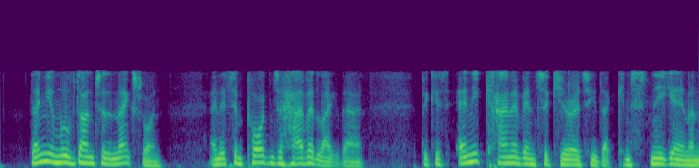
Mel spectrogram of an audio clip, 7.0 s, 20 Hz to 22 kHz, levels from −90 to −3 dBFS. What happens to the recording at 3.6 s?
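Nothing goes wrong at 3.6 s; the speech runs through that moment intact, carried by the 32 kbit/s G.726 ADPCM telephone channel.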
